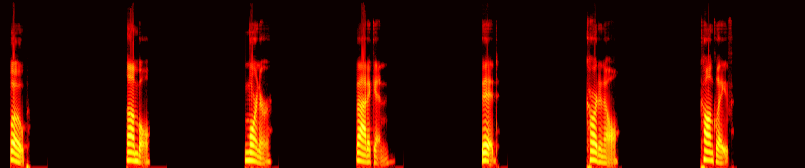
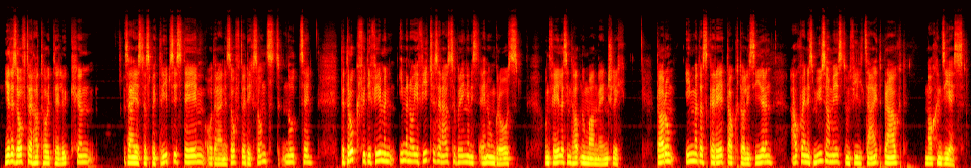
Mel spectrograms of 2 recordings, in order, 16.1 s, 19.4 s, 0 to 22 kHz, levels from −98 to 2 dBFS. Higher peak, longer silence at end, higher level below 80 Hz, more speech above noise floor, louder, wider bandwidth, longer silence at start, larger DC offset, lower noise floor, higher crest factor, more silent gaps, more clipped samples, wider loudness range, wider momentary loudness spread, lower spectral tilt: about the same, -6 dBFS vs -6 dBFS; first, 1.55 s vs 0.2 s; first, -50 dBFS vs -56 dBFS; first, over 70 dB vs 36 dB; first, -21 LUFS vs -24 LUFS; about the same, 13 kHz vs 13.5 kHz; about the same, 0.2 s vs 0.1 s; neither; first, under -90 dBFS vs -59 dBFS; about the same, 20 dB vs 18 dB; first, 0.94-2.51 s, 3.32-4.88 s, 5.56-7.11 s, 8.05-9.62 s, 10.14-11.72 s, 12.42-13.99 s vs none; neither; about the same, 3 LU vs 2 LU; first, 16 LU vs 8 LU; first, -7 dB/octave vs -5.5 dB/octave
